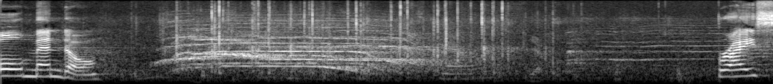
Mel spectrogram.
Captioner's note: audience applauds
